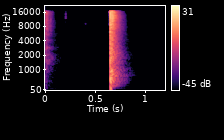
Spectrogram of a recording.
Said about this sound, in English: Let me just clap to sync it.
